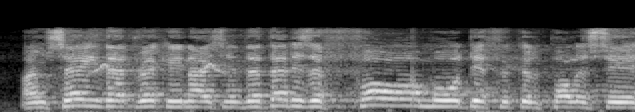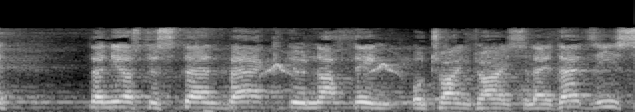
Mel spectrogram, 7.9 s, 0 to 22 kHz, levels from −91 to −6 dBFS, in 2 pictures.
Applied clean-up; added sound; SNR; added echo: none; Bird vocalization, bird call, bird song; 18 dB; reverberation time 1.7 s.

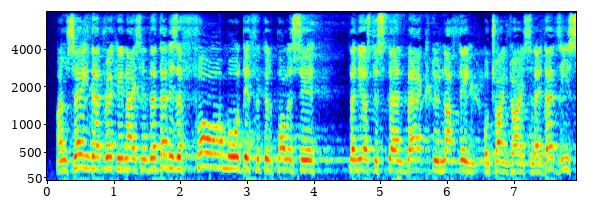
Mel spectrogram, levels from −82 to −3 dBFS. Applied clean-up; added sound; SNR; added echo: neural separator model SepFormer DNS4.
